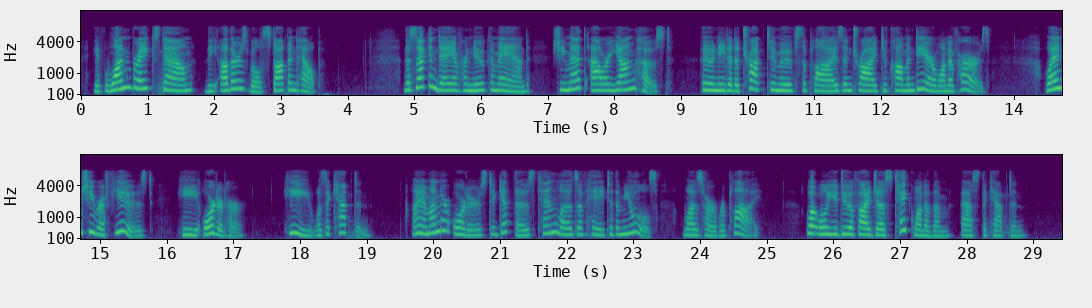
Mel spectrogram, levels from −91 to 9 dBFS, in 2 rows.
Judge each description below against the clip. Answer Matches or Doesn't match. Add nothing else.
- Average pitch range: Matches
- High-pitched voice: Matches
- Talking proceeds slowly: Doesn't match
